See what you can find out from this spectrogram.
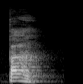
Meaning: pa, dad
- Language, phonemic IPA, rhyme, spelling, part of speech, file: Dutch, /paː/, -aː, pa, noun, Nl-pa.ogg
